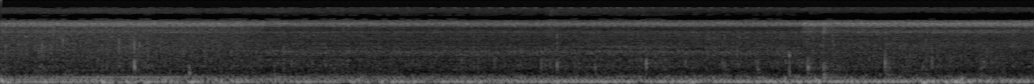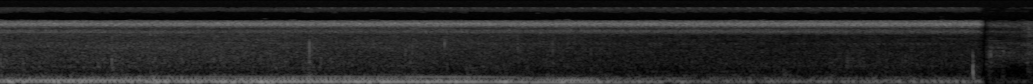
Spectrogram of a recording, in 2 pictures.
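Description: Diesel truck engine idling steadily, a low even rumble at constant pitch that drops away about eight seconds in.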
